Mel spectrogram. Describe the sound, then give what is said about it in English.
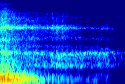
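A single breathy exhale through the mouth, taken in a downward-dog yoga pose. It starts fairly strong and fades steadily over about a second, like a gentle sigh. “in through your nose. Exhale through your mouth”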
